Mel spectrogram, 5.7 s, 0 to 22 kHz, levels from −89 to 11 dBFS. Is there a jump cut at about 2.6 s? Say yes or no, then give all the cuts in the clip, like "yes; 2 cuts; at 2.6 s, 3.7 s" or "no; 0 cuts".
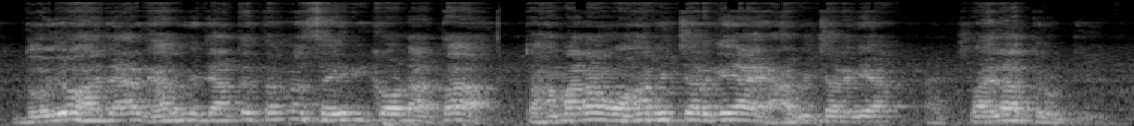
yes; 1 cut; at 2.6 s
